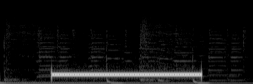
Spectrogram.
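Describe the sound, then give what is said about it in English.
A steady, loud telephone dial tone hums for about a second and a half as a phone call is placed, starting and stopping abruptly, with faint background noise around it and no one speaking. “Gavin, you ready to make the phone call?”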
